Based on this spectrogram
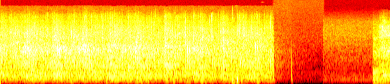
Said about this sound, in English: And so as we welcome up, let's give him another round of applause as he comes up, because it's always awkward when that happens.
